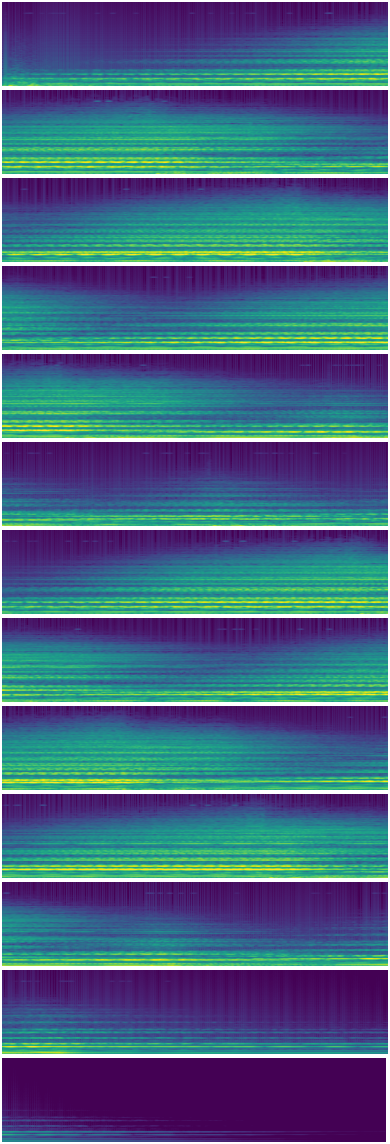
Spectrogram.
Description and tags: Uneasy Drone & Ambiance
drone, evolving, ambient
